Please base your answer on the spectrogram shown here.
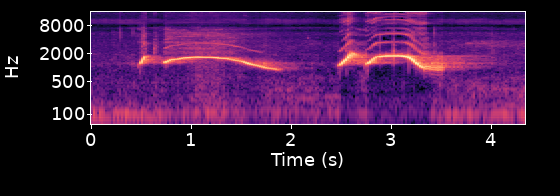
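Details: Common hill myna producing two drawn-out, clear whistled phrases about two seconds apart. The first arcs and slowly falls. The second rises sharply, holds level and then drops. A soft low hum sits underneath.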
